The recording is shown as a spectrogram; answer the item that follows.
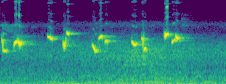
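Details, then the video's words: Yellow-vented bulbul giving a lively 'gacor ropel panjang' long continuous song: a quick burst of bubbly, slurred notes, some rising and some falling, with faint low hum underneath. "BURUNG TRUCUKAN GACOR ROPEL PANJANG"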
